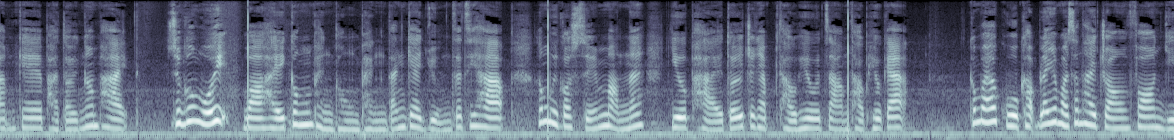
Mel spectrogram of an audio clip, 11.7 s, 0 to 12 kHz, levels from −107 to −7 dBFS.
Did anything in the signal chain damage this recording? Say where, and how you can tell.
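Yes: a file header played as audio, at the storage or joining stage. Sharp clicks land at 2.48, 5.48 and 8.48 s, exactly 3 s apart, where header bytes at each piece boundary play as samples. Each click shows as a waveform spike and a thin broadband spectrogram line.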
